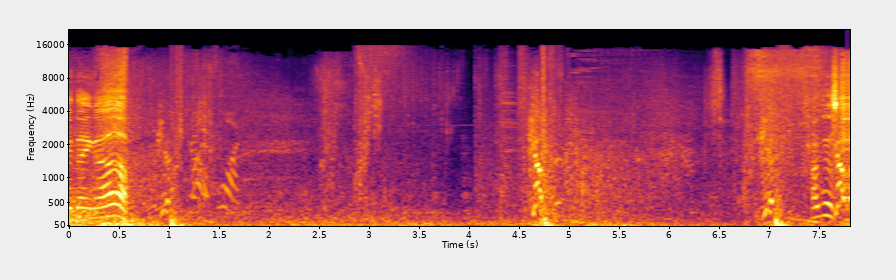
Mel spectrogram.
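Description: A heavy hammer strikes with dull thuds.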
